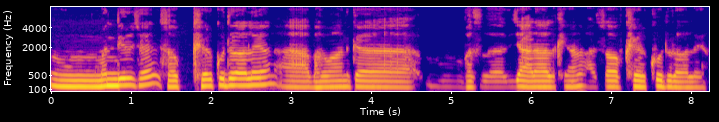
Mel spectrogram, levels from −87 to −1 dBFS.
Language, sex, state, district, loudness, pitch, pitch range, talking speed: Maithili, male, Bihar, Samastipur, -14 LUFS, 160 Hz, 155-180 Hz, 170 wpm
